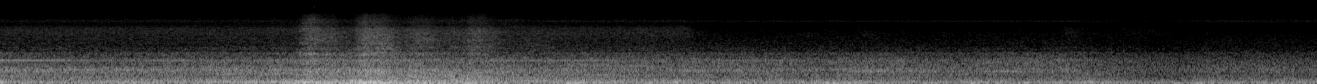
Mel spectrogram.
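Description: NJ Transit commuter train rolling by with a steady low rumble. A few sharp clicks come about three to five seconds in, at the loudest point, and then the rumble slowly fades.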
